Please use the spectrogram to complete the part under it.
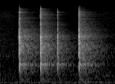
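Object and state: Solid, well-bonded ceramic shower floor tile.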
